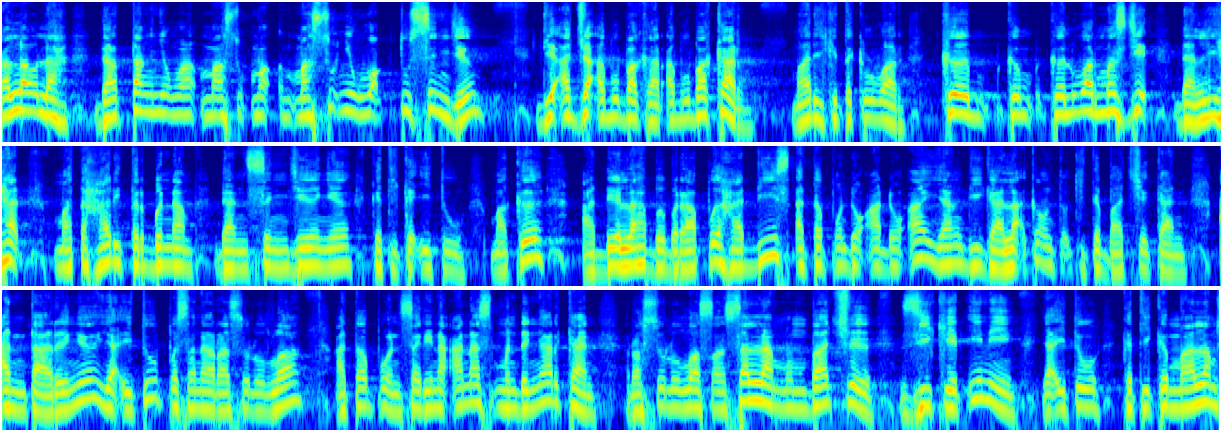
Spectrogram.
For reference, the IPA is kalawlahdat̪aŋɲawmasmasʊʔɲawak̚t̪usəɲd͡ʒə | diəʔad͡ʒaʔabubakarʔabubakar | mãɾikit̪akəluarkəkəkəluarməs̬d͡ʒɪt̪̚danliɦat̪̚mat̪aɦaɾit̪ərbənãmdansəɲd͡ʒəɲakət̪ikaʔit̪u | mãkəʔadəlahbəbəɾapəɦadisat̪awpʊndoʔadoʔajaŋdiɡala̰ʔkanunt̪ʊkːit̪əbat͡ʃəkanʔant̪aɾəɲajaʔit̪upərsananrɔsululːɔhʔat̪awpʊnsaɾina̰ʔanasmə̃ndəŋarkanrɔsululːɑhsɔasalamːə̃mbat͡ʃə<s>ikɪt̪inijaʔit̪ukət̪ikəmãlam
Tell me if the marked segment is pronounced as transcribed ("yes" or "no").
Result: no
